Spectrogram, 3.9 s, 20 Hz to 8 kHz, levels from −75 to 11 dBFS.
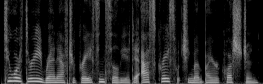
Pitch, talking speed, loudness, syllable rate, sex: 210 Hz, 260 wpm, -19 LUFS, 5.7 syllables/s, female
